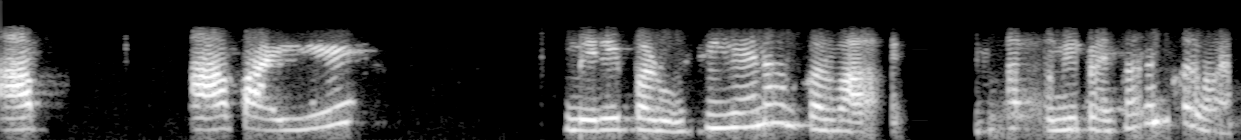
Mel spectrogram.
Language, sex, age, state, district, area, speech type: Hindi, female, 18-30, Uttar Pradesh, Prayagraj, urban, conversation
